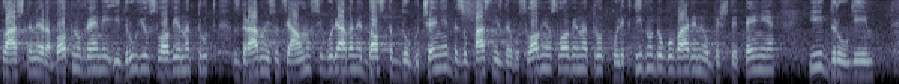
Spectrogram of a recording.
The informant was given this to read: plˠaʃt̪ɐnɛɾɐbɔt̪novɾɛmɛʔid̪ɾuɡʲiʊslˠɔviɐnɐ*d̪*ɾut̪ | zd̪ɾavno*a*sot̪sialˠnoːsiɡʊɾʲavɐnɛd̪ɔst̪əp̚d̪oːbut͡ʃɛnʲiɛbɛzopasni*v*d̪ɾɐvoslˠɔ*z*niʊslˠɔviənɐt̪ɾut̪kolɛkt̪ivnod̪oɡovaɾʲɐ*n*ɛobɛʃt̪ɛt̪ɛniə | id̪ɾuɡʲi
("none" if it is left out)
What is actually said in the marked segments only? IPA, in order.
t̪, i, z, v, n

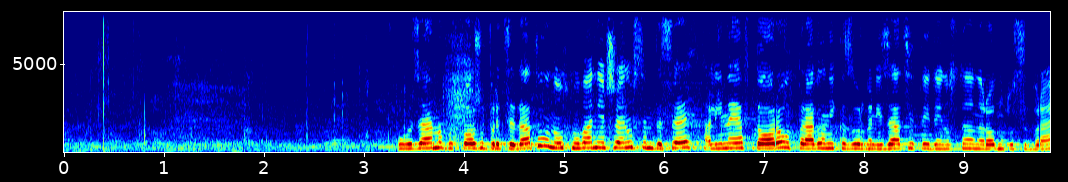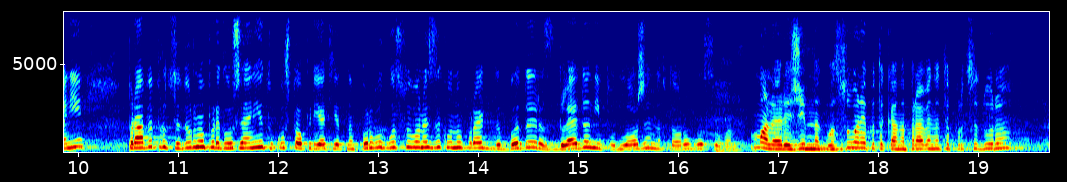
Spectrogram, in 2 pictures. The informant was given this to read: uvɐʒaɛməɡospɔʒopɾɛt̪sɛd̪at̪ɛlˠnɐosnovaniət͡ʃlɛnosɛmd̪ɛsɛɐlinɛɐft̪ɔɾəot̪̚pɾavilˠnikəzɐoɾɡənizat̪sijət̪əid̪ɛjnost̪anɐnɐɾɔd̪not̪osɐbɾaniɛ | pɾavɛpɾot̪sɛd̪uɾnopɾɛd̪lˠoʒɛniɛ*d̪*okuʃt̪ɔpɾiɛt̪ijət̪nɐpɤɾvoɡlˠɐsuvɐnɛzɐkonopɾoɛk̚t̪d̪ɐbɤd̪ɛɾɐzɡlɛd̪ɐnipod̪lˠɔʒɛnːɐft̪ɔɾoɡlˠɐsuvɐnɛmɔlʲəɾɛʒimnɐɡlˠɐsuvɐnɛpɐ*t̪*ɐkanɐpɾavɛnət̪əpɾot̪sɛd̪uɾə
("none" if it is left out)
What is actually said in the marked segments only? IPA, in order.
t̪, t̪

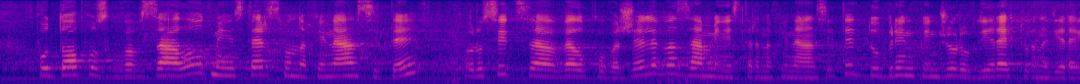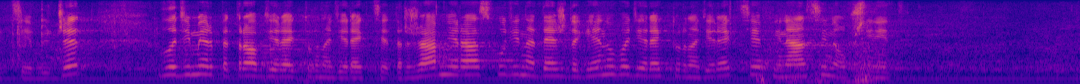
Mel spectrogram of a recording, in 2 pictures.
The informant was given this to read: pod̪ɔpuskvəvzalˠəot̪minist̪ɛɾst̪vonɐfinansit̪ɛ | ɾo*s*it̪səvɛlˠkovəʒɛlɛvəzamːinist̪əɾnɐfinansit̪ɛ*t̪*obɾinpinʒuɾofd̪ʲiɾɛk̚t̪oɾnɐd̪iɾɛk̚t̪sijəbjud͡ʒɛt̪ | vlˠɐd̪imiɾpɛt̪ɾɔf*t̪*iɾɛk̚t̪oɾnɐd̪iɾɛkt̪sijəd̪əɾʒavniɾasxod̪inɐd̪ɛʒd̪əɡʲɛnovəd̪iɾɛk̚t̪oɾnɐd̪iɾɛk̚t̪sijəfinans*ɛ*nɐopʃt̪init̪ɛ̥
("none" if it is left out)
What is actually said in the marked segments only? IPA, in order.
s, d̪, d̪, i

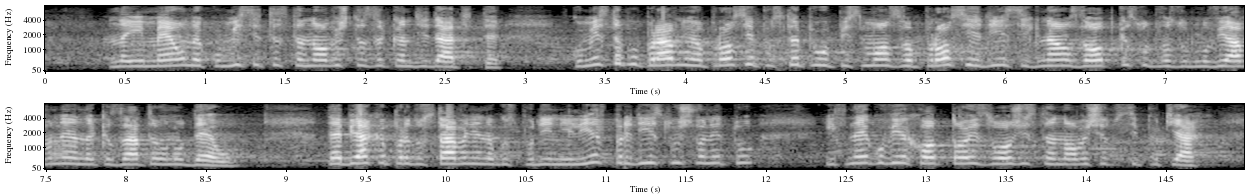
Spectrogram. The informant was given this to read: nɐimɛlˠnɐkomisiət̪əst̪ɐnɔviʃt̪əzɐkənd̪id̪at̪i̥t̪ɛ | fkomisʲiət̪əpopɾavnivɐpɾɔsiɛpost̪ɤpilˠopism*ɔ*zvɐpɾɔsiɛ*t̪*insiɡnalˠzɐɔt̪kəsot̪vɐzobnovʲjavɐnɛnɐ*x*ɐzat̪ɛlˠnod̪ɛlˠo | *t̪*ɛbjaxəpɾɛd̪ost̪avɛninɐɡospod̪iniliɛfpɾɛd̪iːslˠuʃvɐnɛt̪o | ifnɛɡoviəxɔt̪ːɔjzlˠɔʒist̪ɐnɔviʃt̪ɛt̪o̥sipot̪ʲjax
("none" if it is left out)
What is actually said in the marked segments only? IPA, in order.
ɔ, d̪, k, t̪

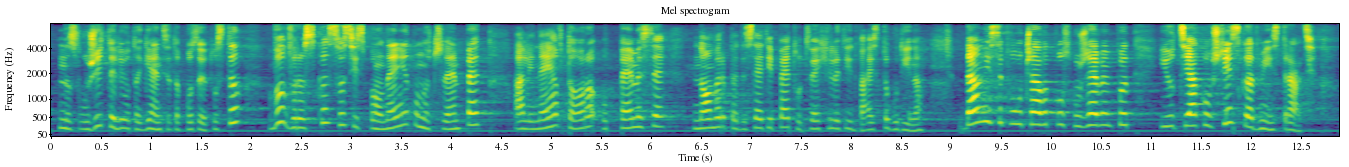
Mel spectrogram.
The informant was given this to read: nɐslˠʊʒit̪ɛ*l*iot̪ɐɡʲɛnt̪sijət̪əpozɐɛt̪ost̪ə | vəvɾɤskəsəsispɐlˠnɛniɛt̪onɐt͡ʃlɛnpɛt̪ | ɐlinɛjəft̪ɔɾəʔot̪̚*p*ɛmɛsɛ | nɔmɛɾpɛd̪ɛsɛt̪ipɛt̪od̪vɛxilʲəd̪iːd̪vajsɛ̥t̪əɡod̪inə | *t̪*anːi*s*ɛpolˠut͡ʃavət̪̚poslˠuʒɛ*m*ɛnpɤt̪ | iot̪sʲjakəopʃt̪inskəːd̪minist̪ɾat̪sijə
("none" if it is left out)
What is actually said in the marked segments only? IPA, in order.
l, p, d̪, s, b

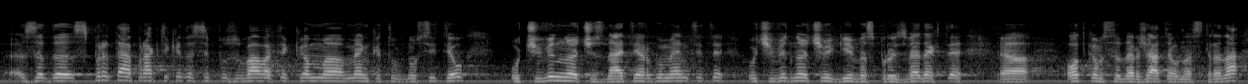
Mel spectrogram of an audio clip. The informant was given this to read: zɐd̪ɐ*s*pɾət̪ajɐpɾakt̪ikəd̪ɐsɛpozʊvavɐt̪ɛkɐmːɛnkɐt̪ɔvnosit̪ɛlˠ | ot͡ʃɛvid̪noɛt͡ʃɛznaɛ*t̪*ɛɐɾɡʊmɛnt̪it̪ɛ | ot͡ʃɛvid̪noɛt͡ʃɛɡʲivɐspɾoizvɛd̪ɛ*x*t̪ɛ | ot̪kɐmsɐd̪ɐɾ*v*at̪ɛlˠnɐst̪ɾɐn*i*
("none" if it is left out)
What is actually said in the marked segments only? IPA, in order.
s, t̪, x, ʒ, a

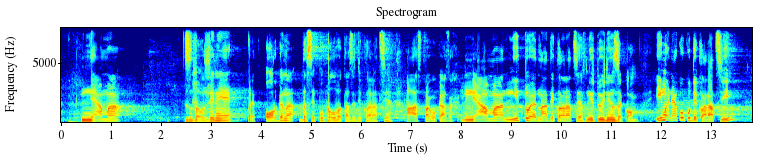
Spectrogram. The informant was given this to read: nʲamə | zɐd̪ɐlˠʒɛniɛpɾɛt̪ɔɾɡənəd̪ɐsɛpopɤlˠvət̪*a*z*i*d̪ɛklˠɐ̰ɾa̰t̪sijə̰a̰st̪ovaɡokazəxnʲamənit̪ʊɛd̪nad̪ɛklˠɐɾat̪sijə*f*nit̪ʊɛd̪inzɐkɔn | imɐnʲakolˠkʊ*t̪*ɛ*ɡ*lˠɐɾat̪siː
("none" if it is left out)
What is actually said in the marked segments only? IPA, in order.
a, i, f, d̪, k

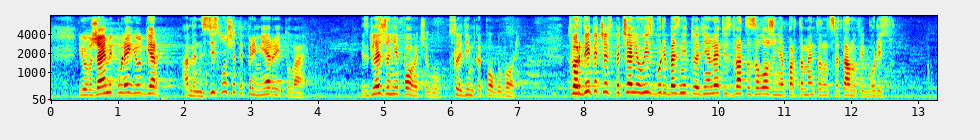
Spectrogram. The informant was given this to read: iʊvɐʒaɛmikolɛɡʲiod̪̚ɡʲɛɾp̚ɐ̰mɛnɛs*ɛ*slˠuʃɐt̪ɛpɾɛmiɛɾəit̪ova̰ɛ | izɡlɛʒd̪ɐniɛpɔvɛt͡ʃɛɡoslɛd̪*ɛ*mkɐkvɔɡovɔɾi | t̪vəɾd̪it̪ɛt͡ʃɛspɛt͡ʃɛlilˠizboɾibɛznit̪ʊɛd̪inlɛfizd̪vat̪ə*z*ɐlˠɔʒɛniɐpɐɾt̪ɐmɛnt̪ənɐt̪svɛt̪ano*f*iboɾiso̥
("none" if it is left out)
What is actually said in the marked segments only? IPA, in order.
i, i, z, f

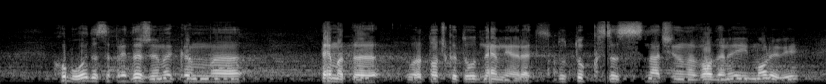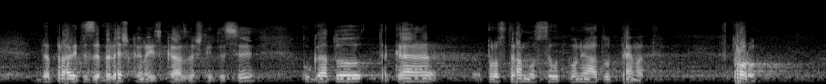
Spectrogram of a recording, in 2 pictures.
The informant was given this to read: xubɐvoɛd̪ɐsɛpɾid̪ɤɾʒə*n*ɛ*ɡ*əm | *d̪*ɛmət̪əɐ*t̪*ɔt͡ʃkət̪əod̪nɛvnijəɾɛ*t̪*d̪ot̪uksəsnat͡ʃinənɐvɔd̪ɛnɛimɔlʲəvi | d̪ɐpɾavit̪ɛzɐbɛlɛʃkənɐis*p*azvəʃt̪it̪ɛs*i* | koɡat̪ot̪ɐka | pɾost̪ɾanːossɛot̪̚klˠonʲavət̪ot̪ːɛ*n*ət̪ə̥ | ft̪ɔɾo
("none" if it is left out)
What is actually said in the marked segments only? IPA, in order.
m, k, t̪, t̪, t̪, k, ɛ, m

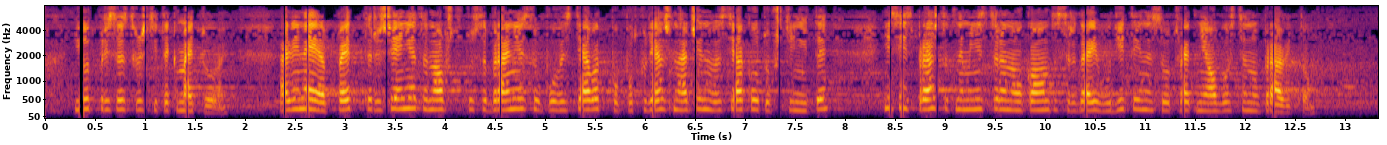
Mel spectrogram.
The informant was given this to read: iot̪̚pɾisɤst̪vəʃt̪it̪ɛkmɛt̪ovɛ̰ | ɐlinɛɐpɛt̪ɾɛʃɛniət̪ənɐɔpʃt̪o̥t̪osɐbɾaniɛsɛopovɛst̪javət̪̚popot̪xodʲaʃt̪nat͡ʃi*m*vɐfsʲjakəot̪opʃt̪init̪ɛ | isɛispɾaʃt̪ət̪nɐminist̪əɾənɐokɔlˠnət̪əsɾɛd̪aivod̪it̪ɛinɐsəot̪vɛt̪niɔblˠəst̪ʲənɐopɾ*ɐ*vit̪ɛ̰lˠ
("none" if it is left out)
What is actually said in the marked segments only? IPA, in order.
n, a

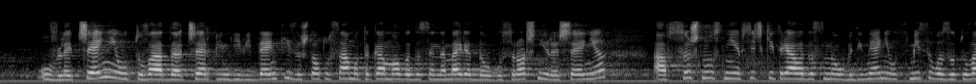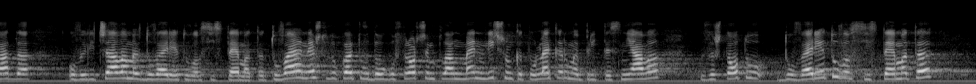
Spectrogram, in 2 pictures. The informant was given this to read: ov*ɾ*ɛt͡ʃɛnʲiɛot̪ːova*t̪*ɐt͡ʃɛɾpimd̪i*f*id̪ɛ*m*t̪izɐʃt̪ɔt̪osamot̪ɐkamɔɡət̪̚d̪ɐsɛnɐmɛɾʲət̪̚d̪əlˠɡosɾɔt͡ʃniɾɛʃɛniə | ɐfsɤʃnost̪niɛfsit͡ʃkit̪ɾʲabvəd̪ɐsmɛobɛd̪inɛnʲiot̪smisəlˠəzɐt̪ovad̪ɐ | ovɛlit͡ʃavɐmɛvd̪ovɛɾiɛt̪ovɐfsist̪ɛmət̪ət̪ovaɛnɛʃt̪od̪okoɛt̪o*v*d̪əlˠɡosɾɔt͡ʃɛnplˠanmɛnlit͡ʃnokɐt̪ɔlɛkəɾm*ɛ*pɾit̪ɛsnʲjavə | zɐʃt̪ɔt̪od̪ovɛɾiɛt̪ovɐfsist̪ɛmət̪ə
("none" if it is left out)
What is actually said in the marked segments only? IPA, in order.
l, d̪, v, n, v, ɛ

